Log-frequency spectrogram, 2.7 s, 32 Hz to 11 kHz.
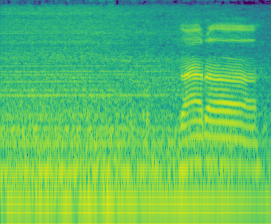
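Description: Car air-conditioning compressor spinning near 6,000 RPM with a steady mechanical drone and whine under continuous talking, while a brief tonal whir rises near the end.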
